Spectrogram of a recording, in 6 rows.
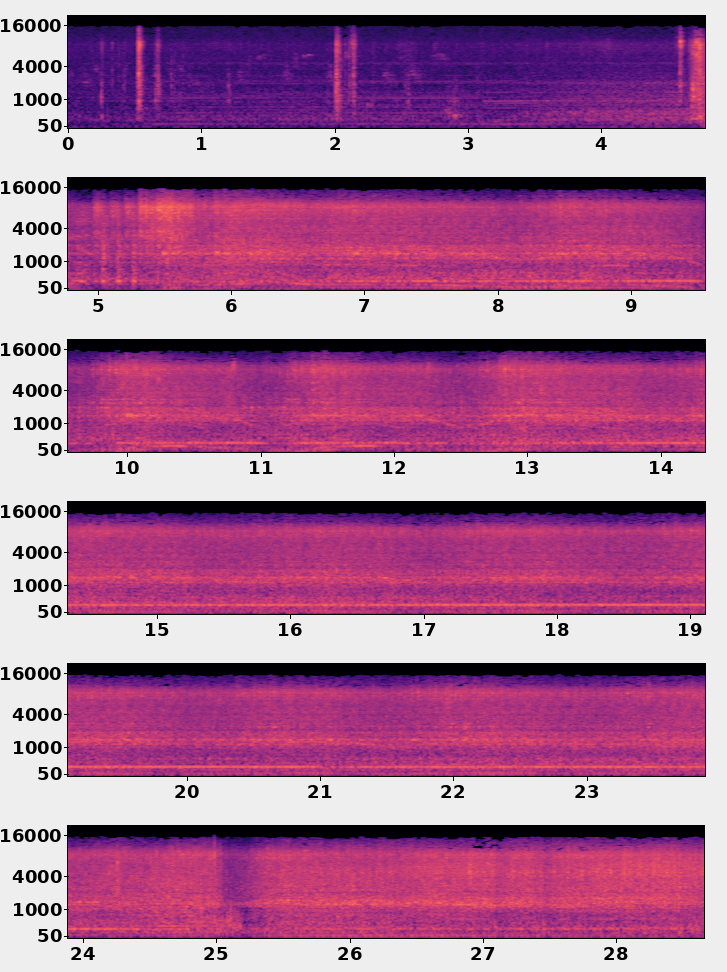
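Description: Porsche 911 air-cooled flat-six started from cold: a few clicks, then the starter cranks and the engine catches about five seconds in. It then settles into a steady high fast idle.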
